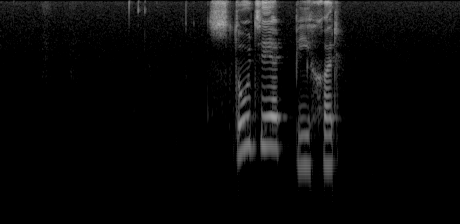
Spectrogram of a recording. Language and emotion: Russian, neutral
